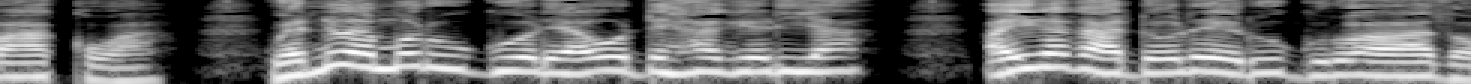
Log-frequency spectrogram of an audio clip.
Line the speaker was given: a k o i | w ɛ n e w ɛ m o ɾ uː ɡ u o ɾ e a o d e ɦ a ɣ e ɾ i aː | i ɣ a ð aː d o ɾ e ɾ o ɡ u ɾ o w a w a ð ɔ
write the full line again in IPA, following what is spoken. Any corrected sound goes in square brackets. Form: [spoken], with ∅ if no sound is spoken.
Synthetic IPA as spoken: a k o [a] | w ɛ n e w ɛ m o ɾ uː ɡ u o ɾ e a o d e ɦ a ɣ e ɾ i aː | i ɣ a [ɣ] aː d o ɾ e ɾ [u] ɡ u ɾ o w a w a ð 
